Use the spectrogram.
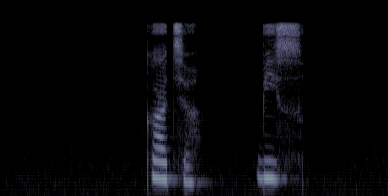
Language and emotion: Russian, sad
